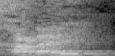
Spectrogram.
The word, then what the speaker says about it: Kadai: So this Kadai means shop in Tamil. So you have to pronounce this as say K-A-D-A-I, Kadai, Kadai. So you have to pronounce this as Kadai, K-A-D-A-I, Kadai means shop in Tamil.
